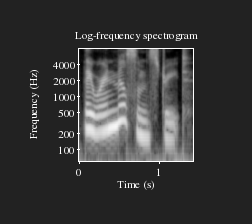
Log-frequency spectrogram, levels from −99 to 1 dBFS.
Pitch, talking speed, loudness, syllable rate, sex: 235 Hz, 210 wpm, -13 LUFS, 5.4 syllables/s, female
